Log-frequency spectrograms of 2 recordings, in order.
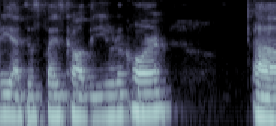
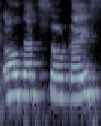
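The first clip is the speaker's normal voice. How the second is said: high, soft, sugary imitation; gushing admirer; 10 semitones higher, 6 dB quieter than usual. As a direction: coo in a mock-sweet high voice. Imitates gushing people praising her.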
